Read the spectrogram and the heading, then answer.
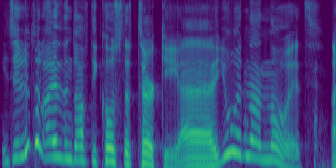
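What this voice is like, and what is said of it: Mixed South American, Indian-sounding accent. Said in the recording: “You have a South American accent. ... Your accent seems to be a little bit South American, a little bit Indian at times, maybe.”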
